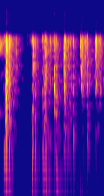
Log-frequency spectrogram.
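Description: Tarot cards from Ciro Marchetti's Gilded Tarot deck being shuffled by hand: a quick run of soft card slaps and clicks, several a second.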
